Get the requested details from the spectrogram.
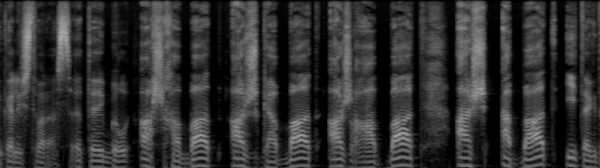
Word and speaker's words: Ашхабад: Но, опять же, в зависимости от того, на каком языке вы будете говорить, будет правильно произносить на том языке, на котором вы говорите. – Будем говорить Ашхабад.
